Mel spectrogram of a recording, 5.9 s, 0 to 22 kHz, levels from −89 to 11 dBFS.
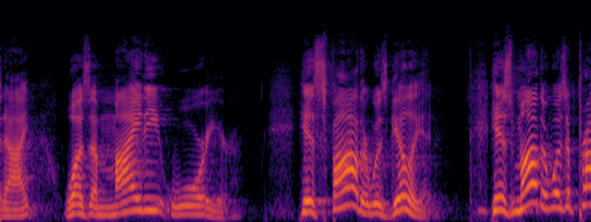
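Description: No technical faults can be heard anywhere in the speech.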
